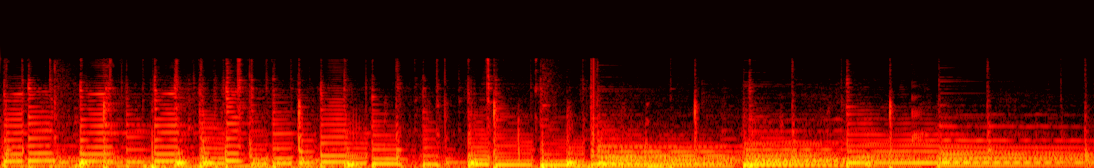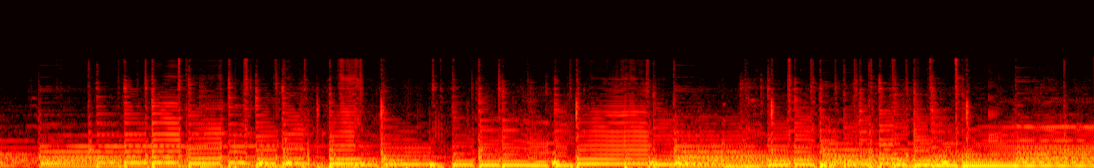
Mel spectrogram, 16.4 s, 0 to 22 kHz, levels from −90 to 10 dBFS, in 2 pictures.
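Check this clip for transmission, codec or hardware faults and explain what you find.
Nothing stood out on listening to the clip.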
